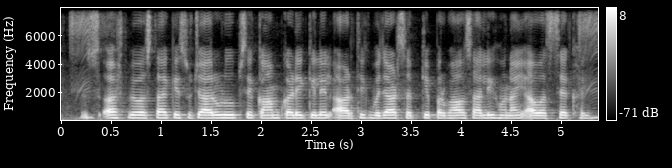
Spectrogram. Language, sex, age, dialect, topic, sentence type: Magahi, female, 31-35, Western, banking, statement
